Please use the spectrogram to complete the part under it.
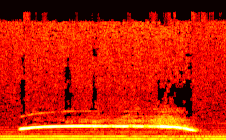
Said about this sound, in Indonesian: Aku bersiul dan memanggil kuda hitam cantik itu dengan lantang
